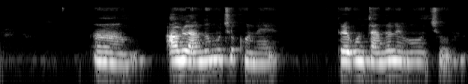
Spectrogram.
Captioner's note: speaking spanish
